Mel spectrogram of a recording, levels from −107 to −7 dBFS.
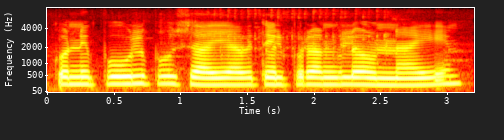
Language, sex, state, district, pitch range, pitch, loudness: Telugu, female, Telangana, Mahabubabad, 200-225 Hz, 210 Hz, -13 LUFS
